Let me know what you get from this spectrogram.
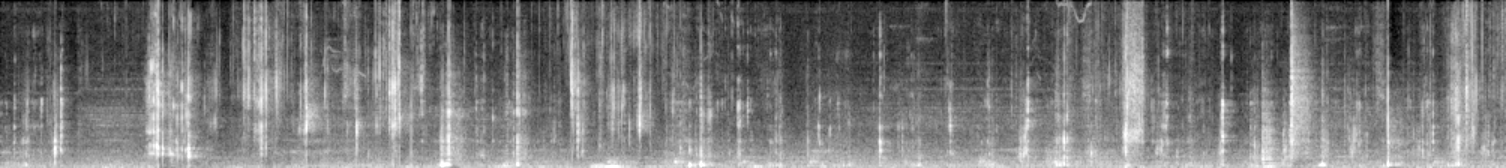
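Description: A person chewing and biting grilled chicken inasal with rice, with irregular wet smacks and clicks of the mouth and the occasional crunch of charred skin.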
